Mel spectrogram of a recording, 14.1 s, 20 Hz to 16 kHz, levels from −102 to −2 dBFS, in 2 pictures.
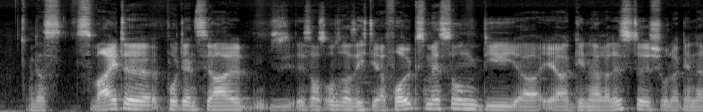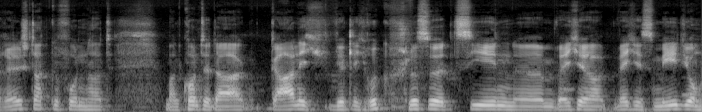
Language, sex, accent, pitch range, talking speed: German, male, German, 105-125 Hz, 115 wpm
